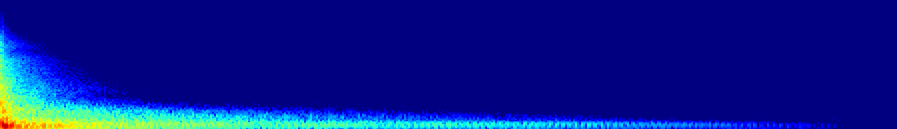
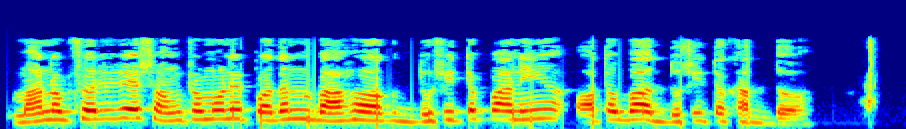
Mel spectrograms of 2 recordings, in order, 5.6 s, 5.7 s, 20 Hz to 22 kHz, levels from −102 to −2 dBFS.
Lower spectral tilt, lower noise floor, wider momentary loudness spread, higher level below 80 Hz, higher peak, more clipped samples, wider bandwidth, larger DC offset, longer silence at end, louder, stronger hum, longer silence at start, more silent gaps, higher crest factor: first, -10 dB/octave vs -4.5 dB/octave; first, -84 dBFS vs -36 dBFS; first, 25 LU vs 10 LU; first, -40 dBFS vs -56 dBFS; about the same, -4 dBFS vs -2 dBFS; neither; second, 3.8 kHz vs 7.8 kHz; neither; first, 4.95 s vs 0.2 s; second, -29 LUFS vs -17 LUFS; neither; about the same, 0 s vs 0.1 s; neither; first, 26 dB vs 14 dB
